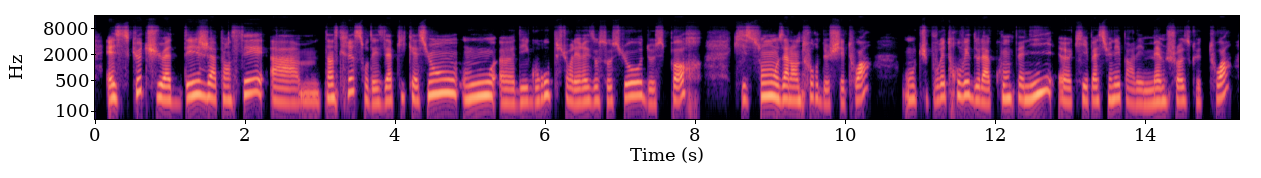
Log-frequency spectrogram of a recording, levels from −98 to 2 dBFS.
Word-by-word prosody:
Est-ce 195 +1 +3
que - - -2
tu 215 -8 +2
as 185 - +6
déjà 215 +6 +3
pensé 250 +9 0
à 165 -3 0
mmh, 85 -1 -7
t'inscrire 210 +8 +1
sur 190 - -2
des 160 +1 -4
applications 235 +8 +2
ou 220 +4 +4
heu, 160 -1 -3
des 170 +3 -4
groupes 195 +8 -3
sur 180 -3 -4
les 160 0 +1
réseaux 175 +2 -2
sociaux 210 +7 +1
de 155 -6 -7
sport 155 - -1 0.4
qui 195 - -5
sont 225 +6 +3
aux 200 -1 +3
alentours 190 +3 0
de 155 -2 -7
chez 165 0 -1
toi? 195 - 0 0.5
Où 195 0 -4
tu 195 - -5
pourrais 195 +4 -2
trouver 235 +2 0
de 190 -4 -4
la 165 -3 +2
compagnie, 205 - +1
heu, 175 -1 0
qui 190 - -6
est - - -5
passionnée 185 +2 -1
par 175 -5 -10
les 155 -1 -5
mêmes 170 +4 -2
choses 180 -2 -3
que - - -13
toi? - - +2
190 Hz, 180 wpm, -24 LUFS, 175-220 Hz, 0.5 s, as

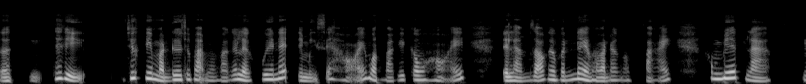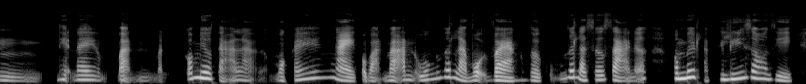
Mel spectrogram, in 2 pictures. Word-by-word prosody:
Ờ, 165 - -1 0.2
ừ, - - -14 0.2
thế 275 - +3
thì 195 -9 +2 0.4
trước 290 +3 +2
khi 275 - +4
mà 220 -9 +3
đưa 215 +6 +1
cho 230 - -6
bạn 210 -3 -3
một 180 - -10
vài 160 - -9
cái 230 - -3
lời 200 -5 +3
khuyên 230 +2 +1
ấy 305 - +2
thì 175 - -4
mình 160 - -5
sẽ - - -9
hỏi 225 +3 -7
một 285 - -1
vài 160 -6 -9
cái 210 +5 -8
câu 205 -1 -1
hỏi 195 +6 -6 0.4
để 180 - +2
làm 170 -1 -2
rõ 185 0 0
cái 215 -1 -1
vấn 200 +3 -4
đề 230 -5 +4
mà 200 - -3
bạn 160 -1 -1
đang 195 +2 -8
gặp 190 +1 -15
phải. 225 - -9 0.3
Không 255 -2 +1
biết 290 0 +4
là, 165 -5 -3 0.3
ừm, 180 -5 -5 0.3
hiện 225 -3 -4
nay 210 -1 +1 0.2
bạn, - - +2
ừm, 170 - -17
bạn - - -13 0.2
có 255 - 0
miêu 290 -2 +7
tả 245 - -5
là, 200 -2 -4
ờ, - - -17
một 180 - -2
cái, 250 +9 0
ngày 240 - +4
của - - -4
bạn, - - -4
bạn 185 - +4
ăn 215 0 0
uống 215 +8 -2
rất 335 0 +1
là 270 - +4
vội 195 +4 +2
vàng, 180 -2 +6
rồi 175 -3 -1
cũng 260 - -14
rất 320 0 +3
là 205 - +4
sơ 210 +2 -1
sài 220 - +3
nữa, - - -4 0.3
không 265 0 +8
biết 325 +2 +7
là - - -11
cái 225 -2 +1
lý 255 +5 +4
do 290 -5 +2
gì 190 -8 -2
210 Hz, 285 wpm, -23 LUFS, 185-255 Hz, 0.4 s, không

